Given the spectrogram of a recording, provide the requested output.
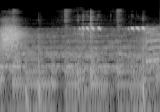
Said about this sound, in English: I wish I didn't do the crickets so that I could do it now.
